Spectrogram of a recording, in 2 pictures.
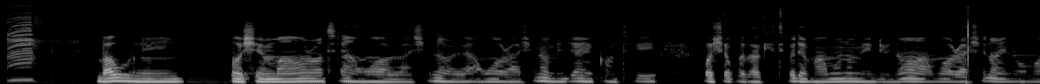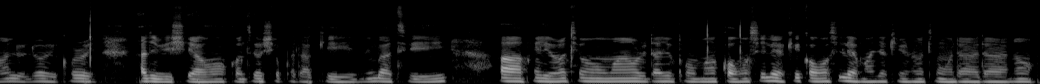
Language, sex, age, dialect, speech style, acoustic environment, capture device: Yoruba, male, 25-34, Nigeria - Nigerian Standard, focused, nature, mobile / Linux / Chrome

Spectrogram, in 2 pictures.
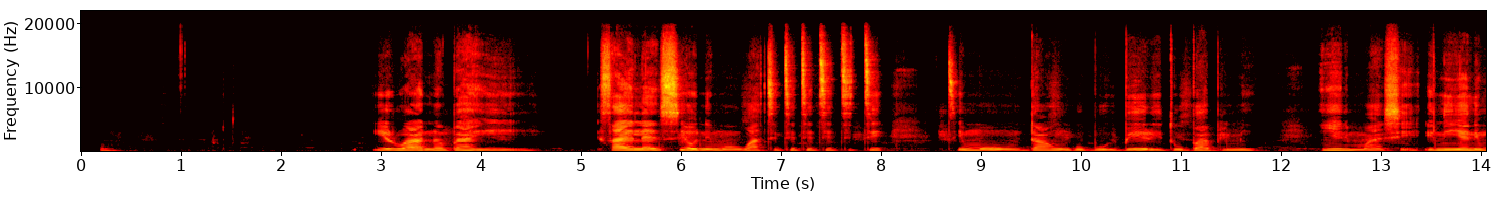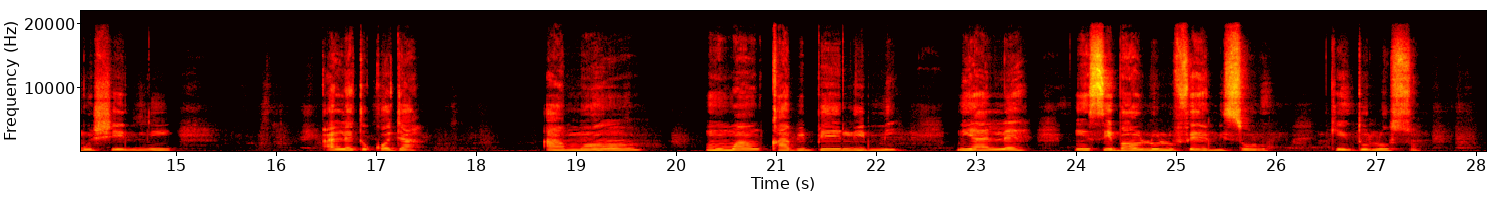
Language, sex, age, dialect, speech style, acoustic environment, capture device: Yoruba, female, 18-24, Nigeria - Ibadan, relaxed; focused, music; people talking; nature; silence; appliances, mobile / Linux / Chrome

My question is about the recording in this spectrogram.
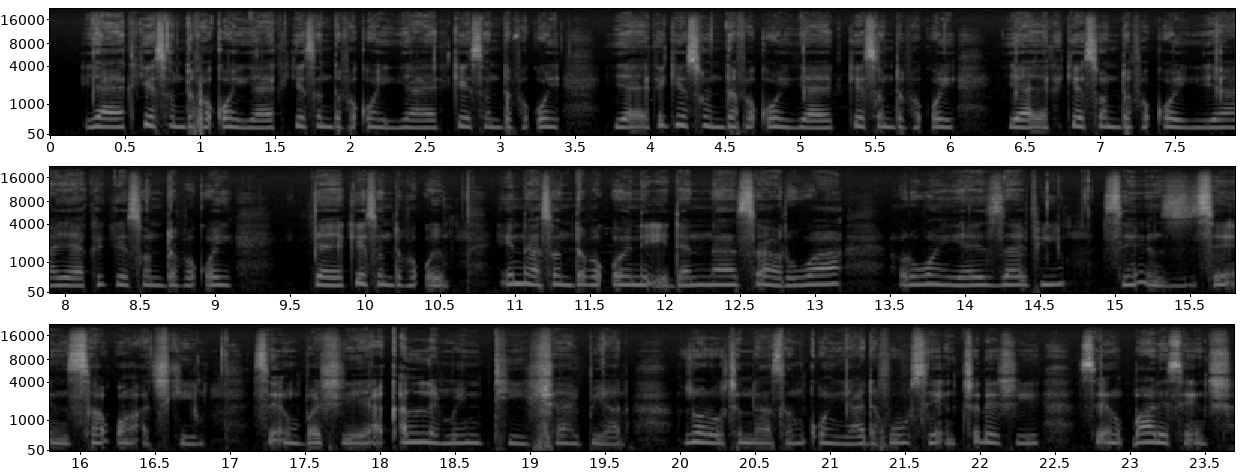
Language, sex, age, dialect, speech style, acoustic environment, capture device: Hausa, male, 25-34, Nigeria - Kano, focused, nature; silence, mobile / macOS / Safari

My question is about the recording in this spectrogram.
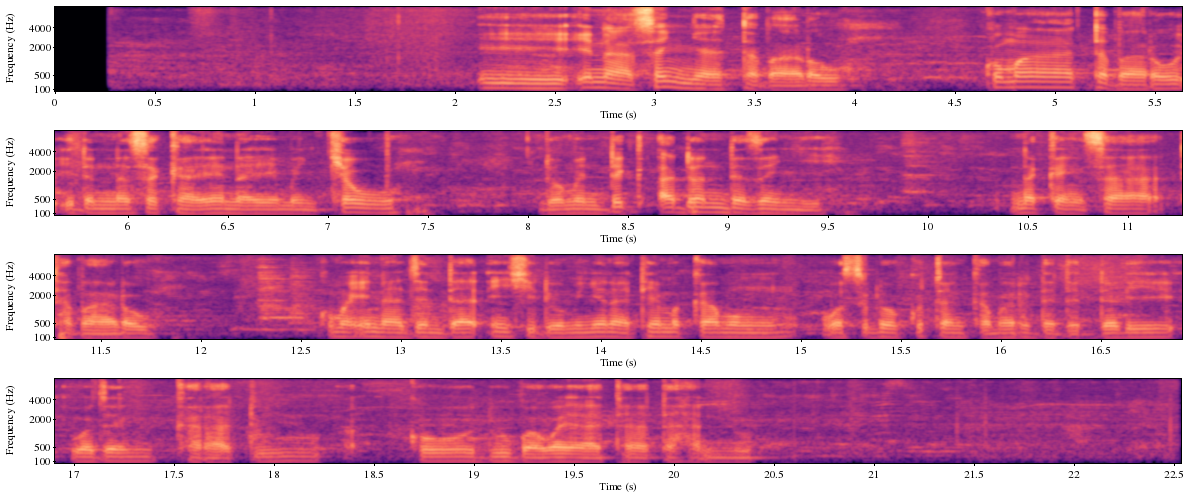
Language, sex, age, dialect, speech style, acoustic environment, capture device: Hausa, male, 35-44, Nigeria - Kano, happy, people talking, mobile / Linux / Chrome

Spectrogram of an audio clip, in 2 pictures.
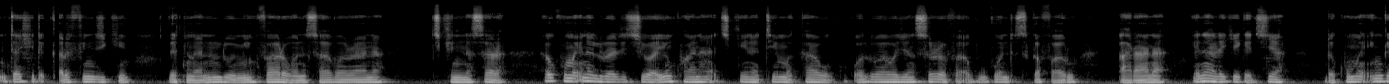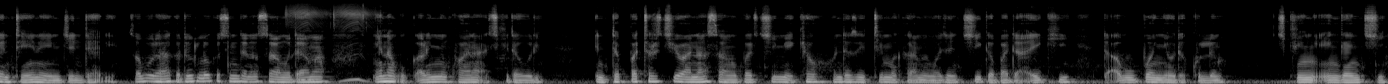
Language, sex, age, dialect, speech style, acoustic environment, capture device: Hausa, male, 25-34, Nigeria - Nigerian Standard, relaxed; focused, nature; appliances, mobile / Linux / Chrome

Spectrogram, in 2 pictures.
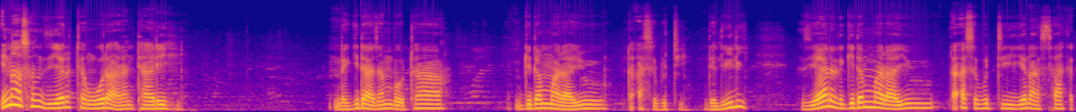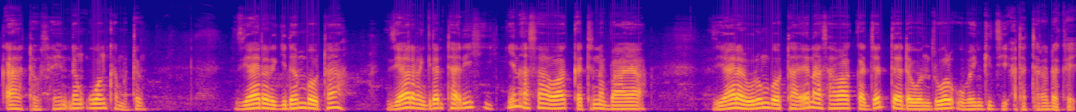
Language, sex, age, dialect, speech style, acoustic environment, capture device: Hausa, male, 25-34, Nigeria - Kano, happy; anxious, silence; nature, mobile / Linux / Chrome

